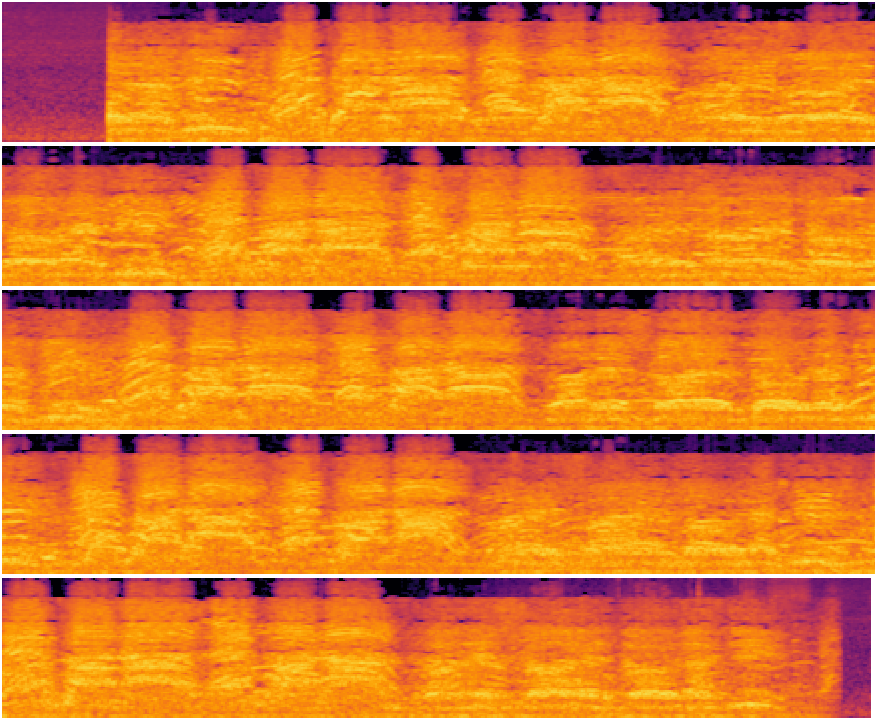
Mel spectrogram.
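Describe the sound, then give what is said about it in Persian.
Students chant together at a protest over a lack of facilities at Hormozgan State University. The massed voices are loud and sustained for the whole stretch, with rhythmic shouted bursts over constant crowd noise. “در این هفته شماری از دانشجویان دانشگاه دولتی هرمزگان در اعتراض به کمبود امکانات دست به تجمع زدن.”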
